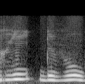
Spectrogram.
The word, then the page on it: ris de veau: French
